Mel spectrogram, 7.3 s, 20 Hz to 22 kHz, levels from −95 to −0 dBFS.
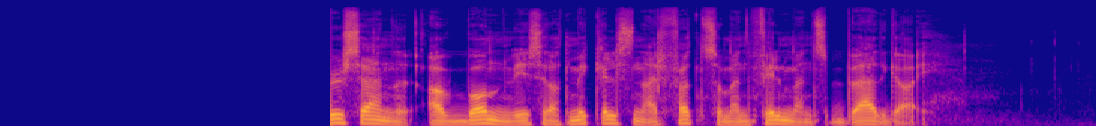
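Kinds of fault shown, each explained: Audio dropout to silence: from the first instant until 2.22 s there is silence with no room tone, then speech comes in abruptly mid-flow. The input was likely lost while recording continued, unlike a natural pause, which keeps background noise.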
